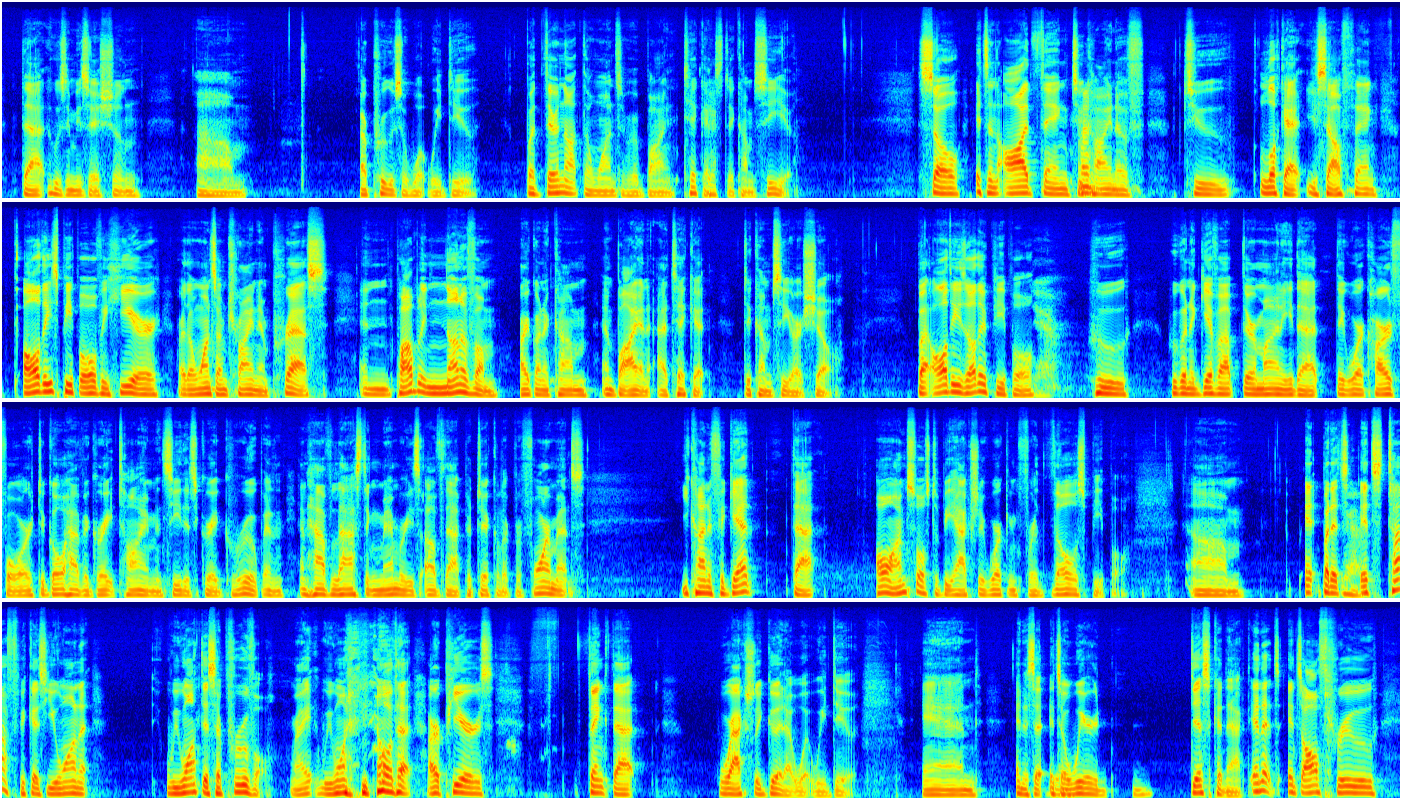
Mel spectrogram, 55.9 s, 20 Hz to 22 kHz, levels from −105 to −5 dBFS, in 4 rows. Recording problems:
none

